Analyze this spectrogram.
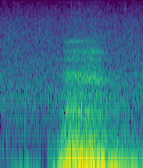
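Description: Steady rain swells in after a brief quiet moment, a dense hiss of falling drops over a low rumbling undertone, continuous with no voices.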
